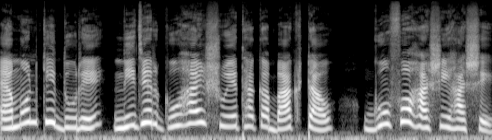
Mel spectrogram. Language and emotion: Bengali, neutral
